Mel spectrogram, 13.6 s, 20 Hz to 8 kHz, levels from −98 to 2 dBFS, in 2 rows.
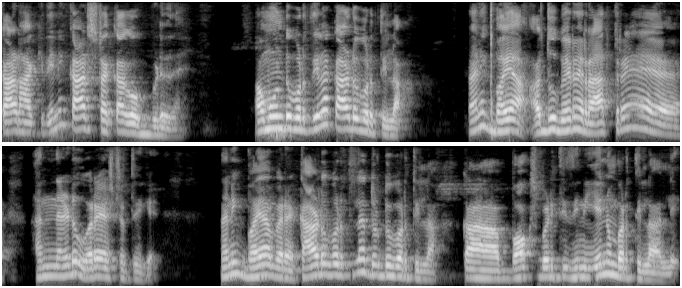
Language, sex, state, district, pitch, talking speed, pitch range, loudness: Kannada, male, Karnataka, Shimoga, 170 Hz, 130 wpm, 150-200 Hz, -17 LUFS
